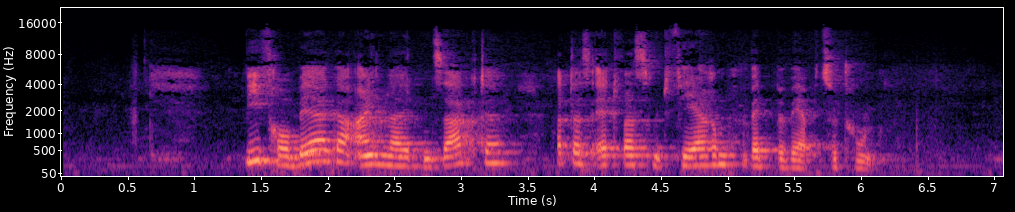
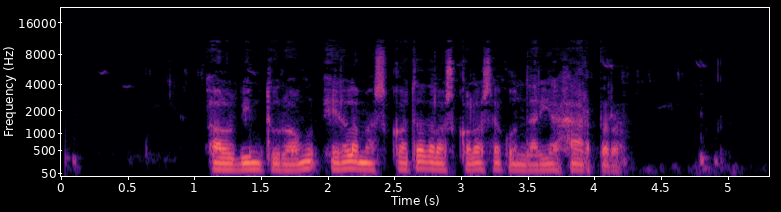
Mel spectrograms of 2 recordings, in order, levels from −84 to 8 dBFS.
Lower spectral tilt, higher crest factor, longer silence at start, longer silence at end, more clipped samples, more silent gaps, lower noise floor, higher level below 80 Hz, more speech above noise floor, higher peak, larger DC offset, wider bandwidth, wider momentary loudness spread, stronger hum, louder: second, -4.5 dB/octave vs -6 dB/octave; about the same, 16 dB vs 18 dB; second, 0.65 s vs 1.1 s; first, 0.9 s vs 0.45 s; neither; neither; second, -50 dBFS vs -66 dBFS; about the same, -52 dBFS vs -56 dBFS; second, 32 dB vs 40 dB; first, -2 dBFS vs -10 dBFS; neither; first, 14.5 kHz vs 11 kHz; first, 15 LU vs 6 LU; neither; first, -18 LUFS vs -27 LUFS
